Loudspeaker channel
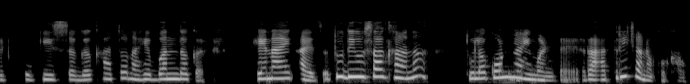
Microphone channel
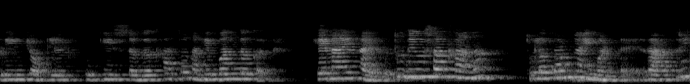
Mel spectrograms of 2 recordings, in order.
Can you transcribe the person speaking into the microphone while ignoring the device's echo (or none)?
none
